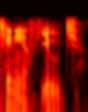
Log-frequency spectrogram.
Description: (tēnē-ə-fyj)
